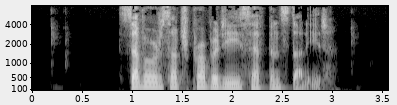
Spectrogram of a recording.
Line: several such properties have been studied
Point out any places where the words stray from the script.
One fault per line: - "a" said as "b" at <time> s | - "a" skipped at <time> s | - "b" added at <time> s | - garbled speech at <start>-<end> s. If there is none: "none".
none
